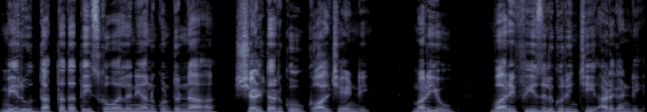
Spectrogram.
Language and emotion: Telugu, neutral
